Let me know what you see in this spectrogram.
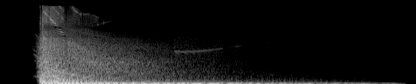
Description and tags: Sci-fi cannon sound made by modeling sounds with vst NI Massive adding layers of various sounds made by me:
and a sound recorded by -dobroid- was added :
the sound mix was made in adobe audition
fiction, future, shooting, fight, shot, sci-fi, explosion, gun, defense, bomb, science, cannon, projectile, tank, laser, war, weapon, agression, military, alien, caliber, artillery, explosive, attack, warfare, army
